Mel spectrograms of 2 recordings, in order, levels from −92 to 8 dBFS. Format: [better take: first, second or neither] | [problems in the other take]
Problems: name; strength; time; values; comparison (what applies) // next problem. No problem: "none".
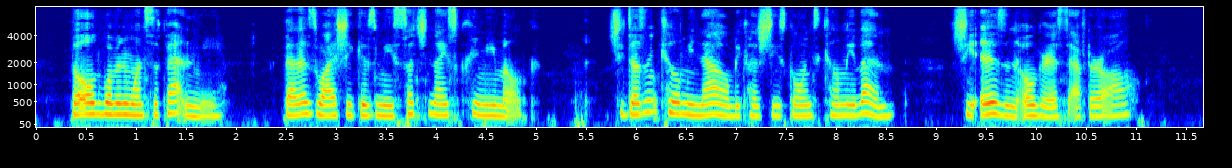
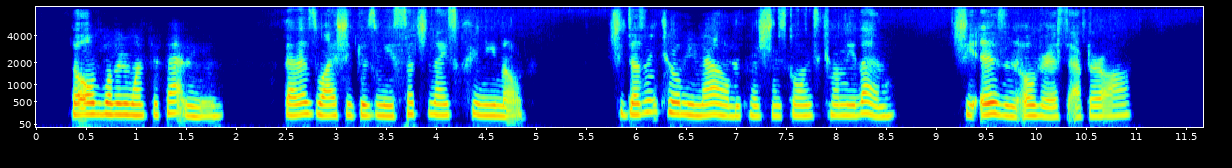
first | noise reduction (neural mask model Resemble Enhance denoiser)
